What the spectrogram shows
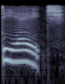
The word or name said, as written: DH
